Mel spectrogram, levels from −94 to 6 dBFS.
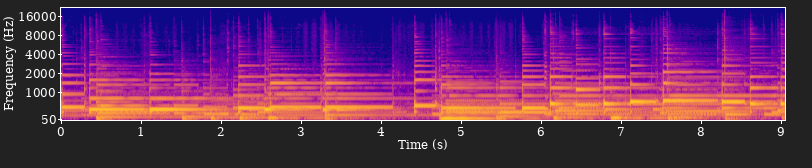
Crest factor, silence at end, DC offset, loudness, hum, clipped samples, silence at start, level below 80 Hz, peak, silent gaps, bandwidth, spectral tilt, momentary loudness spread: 12 dB; 0 s; under 0.1%; -14 LUFS; none; under 0.1%; 0 s; -26 dBFS; -2 dBFS; none; 10 kHz; -9 dB/octave; 7 LU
